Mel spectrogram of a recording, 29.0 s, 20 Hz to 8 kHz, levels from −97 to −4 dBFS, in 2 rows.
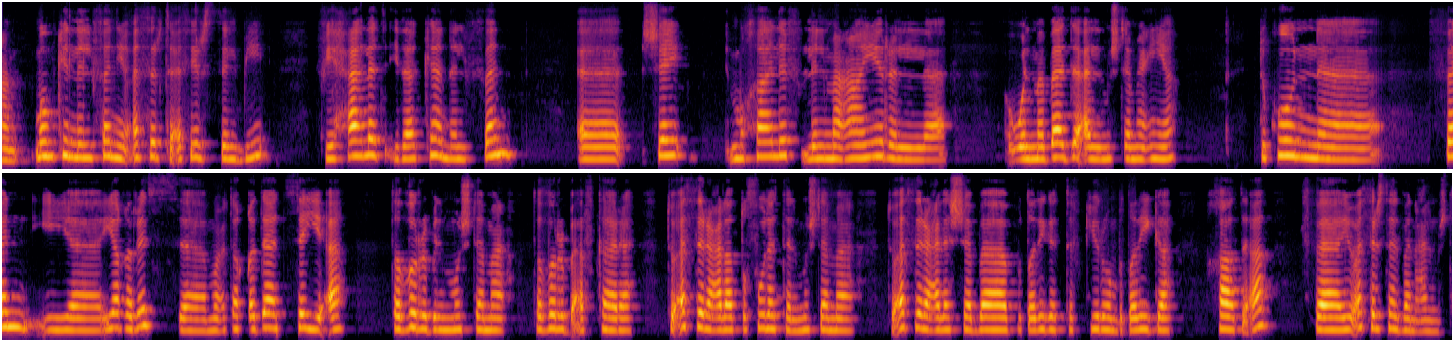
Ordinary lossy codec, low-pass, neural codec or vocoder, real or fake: none; none; none; real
